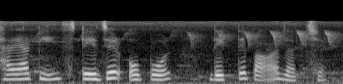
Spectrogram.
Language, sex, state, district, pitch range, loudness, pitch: Bengali, female, West Bengal, Alipurduar, 220-260 Hz, -17 LUFS, 240 Hz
